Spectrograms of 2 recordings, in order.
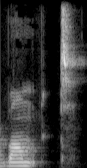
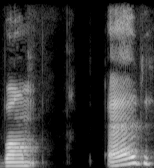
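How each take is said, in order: First: The ending is a voiceless t sound. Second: The ending is a separate syllable, ed. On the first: The speaker calls it right. "it's bumped" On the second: The speaker calls it wrong.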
